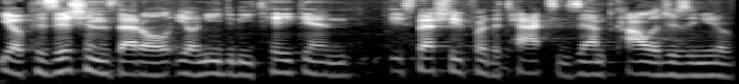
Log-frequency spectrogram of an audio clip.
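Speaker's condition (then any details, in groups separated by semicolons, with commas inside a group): No condition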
